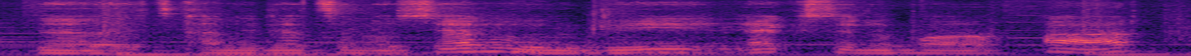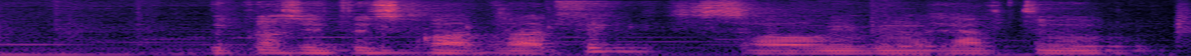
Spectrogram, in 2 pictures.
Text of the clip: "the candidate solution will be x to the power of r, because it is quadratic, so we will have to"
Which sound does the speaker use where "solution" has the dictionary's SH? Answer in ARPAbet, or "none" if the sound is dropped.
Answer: S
